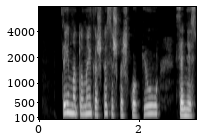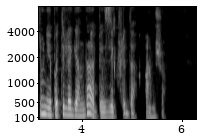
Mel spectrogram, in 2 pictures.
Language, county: Lithuanian, Klaipėda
